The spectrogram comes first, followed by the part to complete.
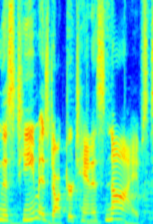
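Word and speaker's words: Nieves: sniper also joining this team is Dr Tannis knives spelled neaves but pronounced knives FYI she is bonded to the scoring symbiote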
